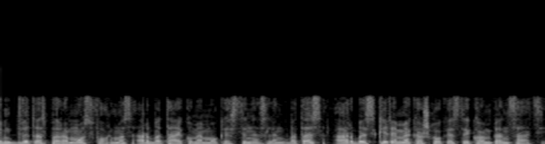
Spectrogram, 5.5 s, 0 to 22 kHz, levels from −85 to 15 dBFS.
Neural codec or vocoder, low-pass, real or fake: none; 7.2 kHz; real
